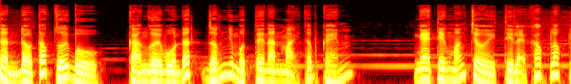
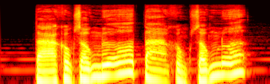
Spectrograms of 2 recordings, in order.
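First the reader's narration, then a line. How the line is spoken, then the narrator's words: Feigned frantic wailing. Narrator (Vietnamese): Cốc Trần giả vẻ điên cuồng gào lên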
